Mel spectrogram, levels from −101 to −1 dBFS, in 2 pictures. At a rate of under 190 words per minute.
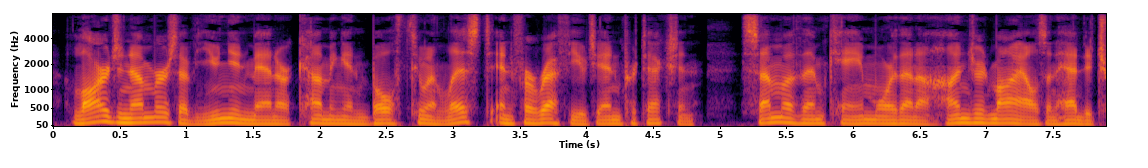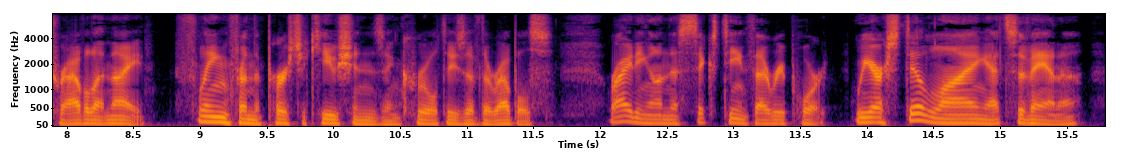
No: average, 200 wpm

